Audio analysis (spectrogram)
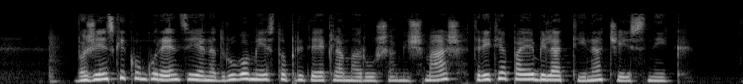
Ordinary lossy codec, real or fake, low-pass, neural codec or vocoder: MP3, 48 kbps; real; 19.8 kHz; none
